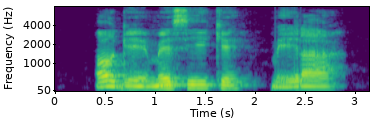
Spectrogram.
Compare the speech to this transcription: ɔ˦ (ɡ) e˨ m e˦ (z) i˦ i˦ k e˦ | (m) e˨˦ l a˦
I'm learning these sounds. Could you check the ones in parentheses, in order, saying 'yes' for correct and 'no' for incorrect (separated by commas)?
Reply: yes, no, yes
